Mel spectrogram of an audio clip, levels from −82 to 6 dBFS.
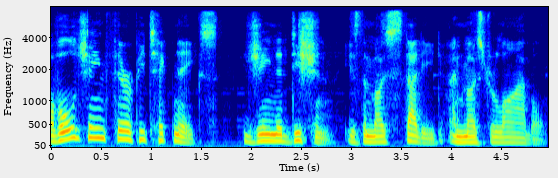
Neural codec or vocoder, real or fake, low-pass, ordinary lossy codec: none; real; 7.2 kHz; AAC, 32 kbps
